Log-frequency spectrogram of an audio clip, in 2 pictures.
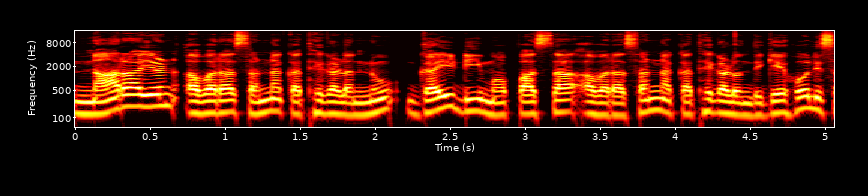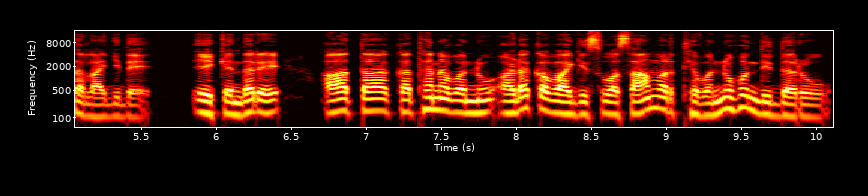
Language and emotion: Kannada, neutral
